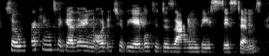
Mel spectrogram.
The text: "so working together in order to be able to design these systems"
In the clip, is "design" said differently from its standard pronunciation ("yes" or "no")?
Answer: no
